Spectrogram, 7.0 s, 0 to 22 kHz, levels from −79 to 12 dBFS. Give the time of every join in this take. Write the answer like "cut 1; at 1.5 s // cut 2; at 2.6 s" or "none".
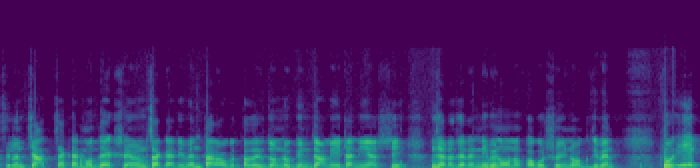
none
